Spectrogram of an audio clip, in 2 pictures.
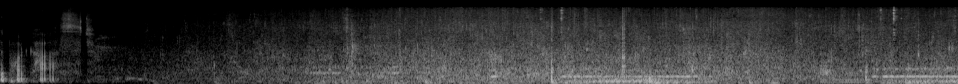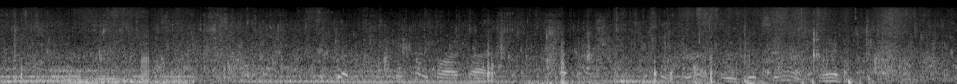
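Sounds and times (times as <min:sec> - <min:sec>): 
water lapping and sloshing in a hollow cave inside an iceberg: 0:01.0 - 0:19.1
steady low hum: 0:08.4 - 0:16.9.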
